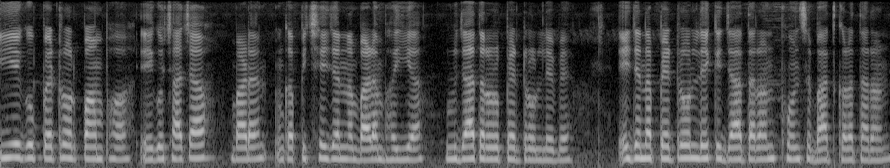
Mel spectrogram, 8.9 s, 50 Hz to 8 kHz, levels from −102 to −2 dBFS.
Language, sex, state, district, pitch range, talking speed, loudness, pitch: Bhojpuri, female, Bihar, Gopalganj, 205-220 Hz, 190 wpm, -35 LUFS, 210 Hz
